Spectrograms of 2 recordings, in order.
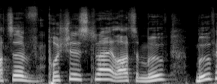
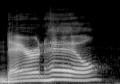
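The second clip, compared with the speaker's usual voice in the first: put-on southern accent, higher pitched; 4 semitones higher than usual. Host reading out a name he always says a certain way, put-on southern accent. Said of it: "feel like saying that name with a southern accent".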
